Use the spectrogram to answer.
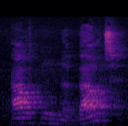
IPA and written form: ˈaʊt n̩ əˈbaʊt (out and about)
